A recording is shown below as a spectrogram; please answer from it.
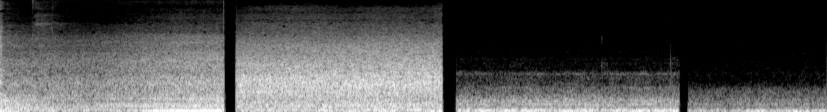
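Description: Background noise in a parking garage at a Supercharger: a low rumble, then a steady broad hiss, then quieter noise with a faint steady tone, each part ending in an abrupt cut to silence.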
